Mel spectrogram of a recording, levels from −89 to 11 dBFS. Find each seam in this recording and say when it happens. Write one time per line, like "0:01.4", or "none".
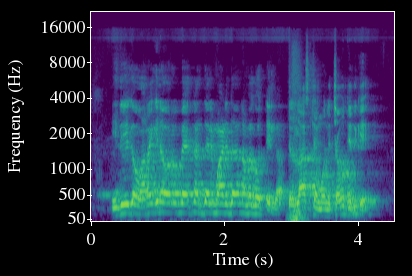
0:03.0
